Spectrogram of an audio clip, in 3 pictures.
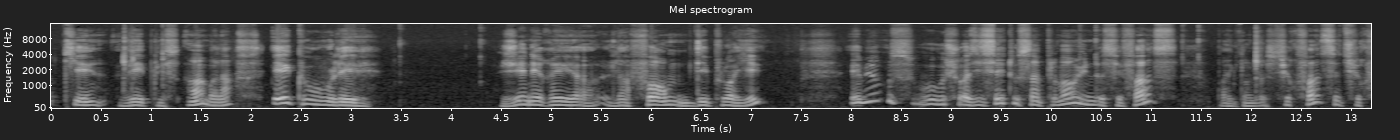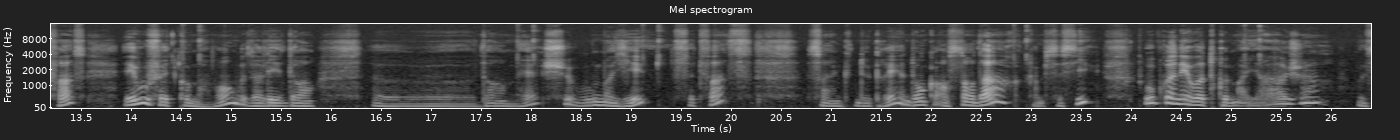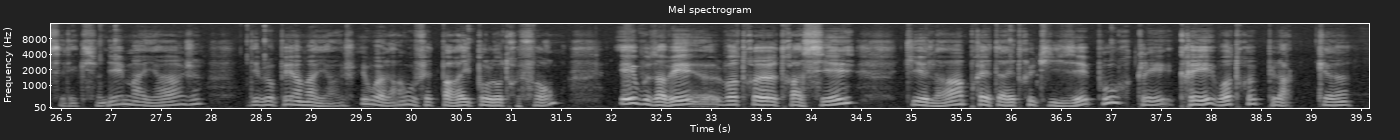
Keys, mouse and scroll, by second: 0.7 v, 1.0 KP_1, 3.5-4.7 drag, 10.3 click, 11.3 click, 12.0 space, 14.5 click, 17.9 click, 19.1 click, 22.8 click, 25.1 click, 26.9 click, 28.3 click, 29.4-30.6 drag, 31.2-36.0 drag, 36.3-37.4 drag.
